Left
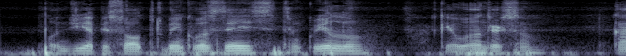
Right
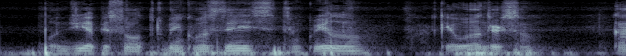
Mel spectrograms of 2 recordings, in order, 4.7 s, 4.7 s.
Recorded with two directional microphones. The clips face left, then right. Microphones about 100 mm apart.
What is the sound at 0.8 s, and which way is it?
Speech, 75° left (ahead or behind).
